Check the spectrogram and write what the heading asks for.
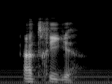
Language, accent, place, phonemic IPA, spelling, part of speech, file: French, France, Lyon, /ɛ̃.tʁiɡ/, intrigues, noun / verb, LL-Q150 (fra)-intrigues.wav
- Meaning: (noun) plural of intrigue; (verb) second-person singular present indicative/subjunctive of intriguer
